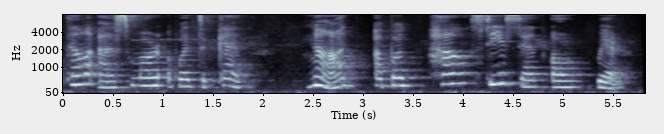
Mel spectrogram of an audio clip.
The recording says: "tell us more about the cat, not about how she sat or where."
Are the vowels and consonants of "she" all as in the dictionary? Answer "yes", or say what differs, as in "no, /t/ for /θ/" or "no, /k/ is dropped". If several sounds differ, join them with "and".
no, /s/ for /ʃ/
